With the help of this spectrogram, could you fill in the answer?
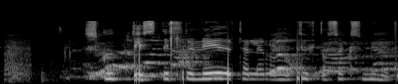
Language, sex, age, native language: Icelandic, male, 11, Icelandic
